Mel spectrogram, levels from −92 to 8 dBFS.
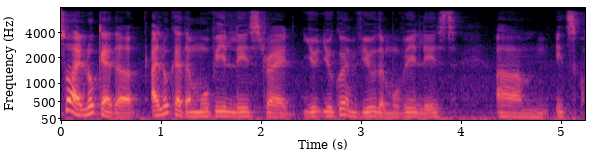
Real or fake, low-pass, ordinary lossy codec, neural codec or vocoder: real; 7.2 kHz; MP3, 64 kbps; none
